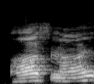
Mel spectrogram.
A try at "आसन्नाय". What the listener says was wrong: आसन्नाय double नकार अस्ति. अत्र उच्चारणं सम्यक् रीत्या करणीयमेव. अन्यथा छन्दोभङ्गः भवति.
